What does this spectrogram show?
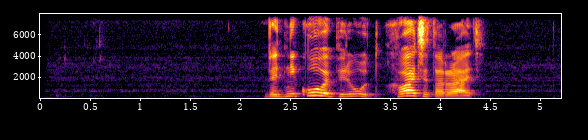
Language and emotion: Russian, angry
